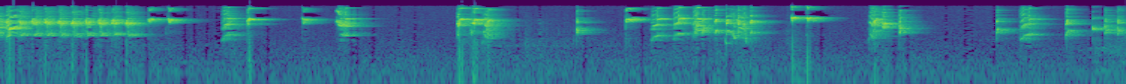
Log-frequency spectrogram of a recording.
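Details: Fischer's lovebird of a colour mutation calling in short shrill bursts: a long piercing chirp run, then clipped squeaky notes separated by brief silences.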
